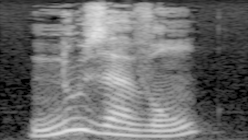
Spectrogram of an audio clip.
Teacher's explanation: final S not pronounced, and then we make this little link between the two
